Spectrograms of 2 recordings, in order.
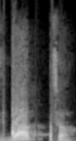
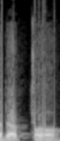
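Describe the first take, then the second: First: DOCTOR stressed on DOC, as DOC-tor; "doctor" with strong DOC, light TOR; first-syllable stress. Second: DOCTOR stressed on TOR, as doc-TOR; misstressed "doctor", weight on the last syllable; wrong second-syllable stress. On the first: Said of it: "the first syllable receives stress". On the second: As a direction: push the stress onto the end of "doctor". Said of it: "It's not the doctor, no way". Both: Shown as a demonstration.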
